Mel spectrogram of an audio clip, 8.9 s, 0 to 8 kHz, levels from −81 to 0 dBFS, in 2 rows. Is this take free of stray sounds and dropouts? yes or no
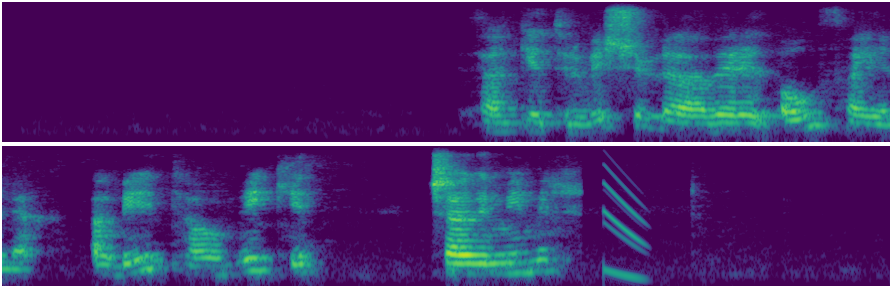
no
